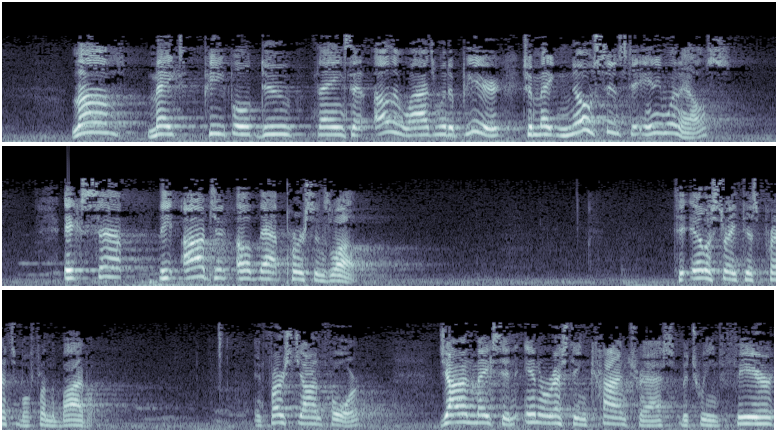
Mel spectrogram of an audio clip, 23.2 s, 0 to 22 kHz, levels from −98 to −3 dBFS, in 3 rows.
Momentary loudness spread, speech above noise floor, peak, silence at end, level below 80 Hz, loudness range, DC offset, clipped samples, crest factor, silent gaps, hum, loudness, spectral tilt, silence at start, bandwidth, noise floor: 12 LU; 27 dB; 0 dBFS; 0 s; -48 dBFS; 7 LU; under 0.1%; under 0.1%; 20 dB; none; none; -19 LUFS; -4.5 dB/octave; 0.05 s; 8.8 kHz; -46 dBFS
